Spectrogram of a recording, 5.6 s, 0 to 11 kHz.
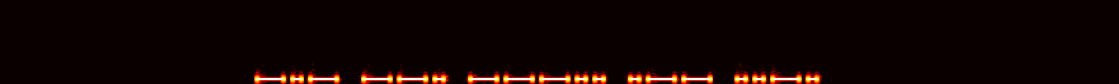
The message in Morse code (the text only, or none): KG8WF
